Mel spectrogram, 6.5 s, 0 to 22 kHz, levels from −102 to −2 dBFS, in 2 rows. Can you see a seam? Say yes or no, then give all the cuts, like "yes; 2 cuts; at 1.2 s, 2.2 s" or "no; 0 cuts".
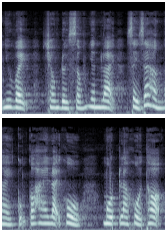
no; 0 cuts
